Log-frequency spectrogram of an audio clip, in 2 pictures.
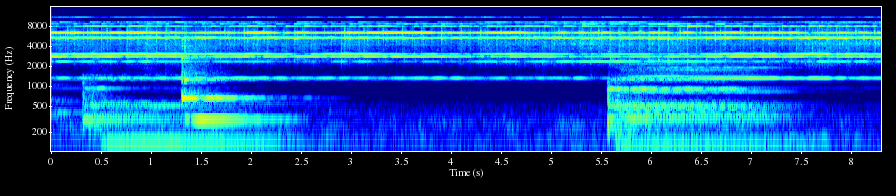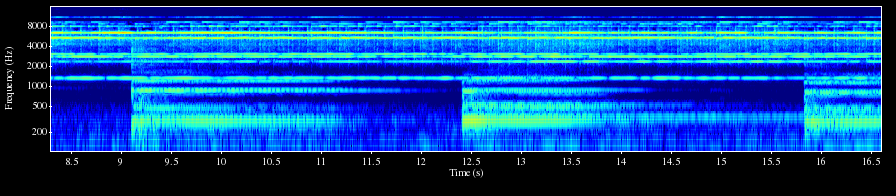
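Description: Tuned metal discs struck with mallets, each stroke sounding a cluster of several bell-like tones that ring and slowly fade. Six widely spaced strokes, two close together near the start, then one about every three to four seconds, with a steady high ringing sustained underneath.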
